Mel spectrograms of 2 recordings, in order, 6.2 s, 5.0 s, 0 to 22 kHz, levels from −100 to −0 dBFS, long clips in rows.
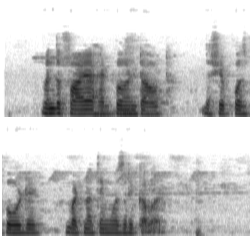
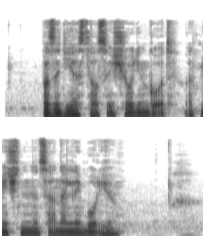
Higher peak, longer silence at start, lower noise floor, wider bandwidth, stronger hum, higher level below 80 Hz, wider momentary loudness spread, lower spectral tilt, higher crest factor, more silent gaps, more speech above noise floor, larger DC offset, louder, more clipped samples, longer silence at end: about the same, -2 dBFS vs -4 dBFS; about the same, 0.5 s vs 0.5 s; second, -59 dBFS vs -64 dBFS; second, 6.6 kHz vs 11.5 kHz; neither; second, -60 dBFS vs -40 dBFS; first, 14 LU vs 10 LU; first, -8.5 dB/octave vs -4.5 dB/octave; about the same, 20 dB vs 22 dB; neither; about the same, 39 dB vs 39 dB; neither; first, -21 LUFS vs -25 LUFS; neither; first, 0.6 s vs 0.25 s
